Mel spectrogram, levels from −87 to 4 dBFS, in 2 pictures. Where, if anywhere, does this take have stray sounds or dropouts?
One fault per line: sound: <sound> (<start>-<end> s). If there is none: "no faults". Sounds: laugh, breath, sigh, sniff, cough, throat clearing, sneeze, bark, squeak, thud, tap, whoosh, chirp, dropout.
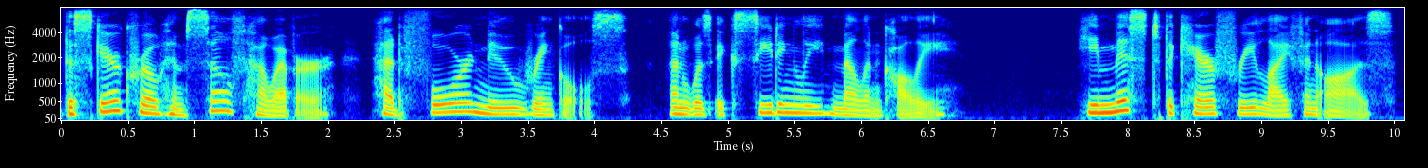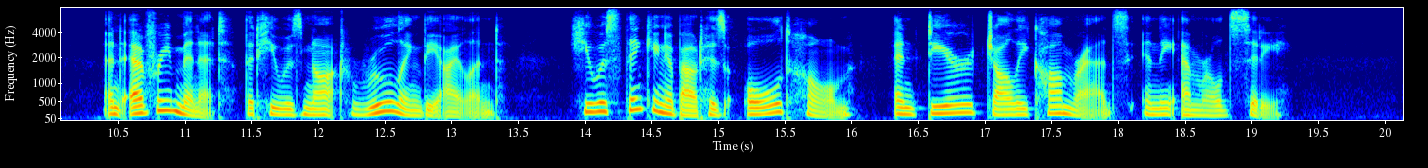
no faults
